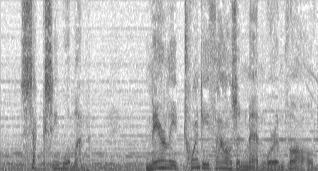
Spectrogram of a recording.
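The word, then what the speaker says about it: Sacsayhuamán: and this one with an Incan name provocative pronounced sexy woman nearly 20,000 men were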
